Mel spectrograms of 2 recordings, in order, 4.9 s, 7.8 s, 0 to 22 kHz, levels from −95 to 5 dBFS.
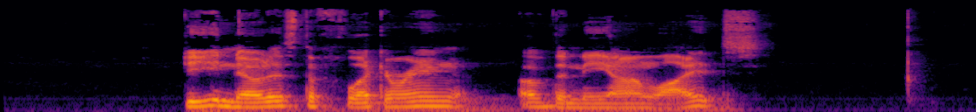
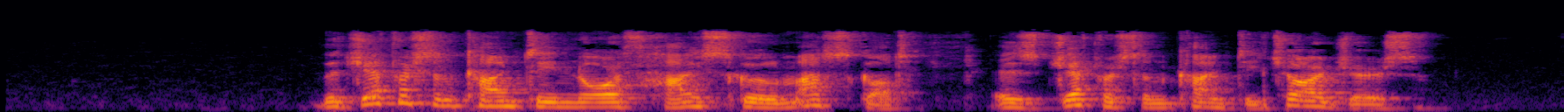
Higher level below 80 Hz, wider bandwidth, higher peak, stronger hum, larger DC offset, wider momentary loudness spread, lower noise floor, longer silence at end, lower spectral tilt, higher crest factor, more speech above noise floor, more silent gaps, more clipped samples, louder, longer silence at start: first, -48 dBFS vs -60 dBFS; first, 16.5 kHz vs 8.4 kHz; about the same, -6 dBFS vs -6 dBFS; neither; neither; first, 12 LU vs 8 LU; about the same, -75 dBFS vs -73 dBFS; first, 1.1 s vs 0.7 s; first, -5.5 dB/octave vs -4 dB/octave; about the same, 20 dB vs 20 dB; first, 53 dB vs 49 dB; neither; neither; about the same, -24 LUFS vs -24 LUFS; second, 0.95 s vs 1.6 s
